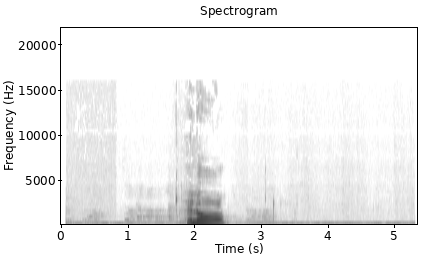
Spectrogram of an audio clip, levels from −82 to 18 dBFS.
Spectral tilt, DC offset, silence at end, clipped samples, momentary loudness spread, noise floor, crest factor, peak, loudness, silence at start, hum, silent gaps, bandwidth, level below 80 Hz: -8 dB/octave; under 0.1%; 2.85 s; under 0.1%; 23 LU; -49 dBFS; 22 dB; 0 dBFS; -14 LUFS; 1.9 s; none; none; 15.5 kHz; -54 dBFS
